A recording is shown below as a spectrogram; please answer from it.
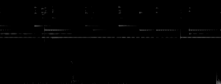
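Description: Faint tinkling chimes: a run of light strikes with high ringing notes, laid over the picture as an edited-in sound effect. The room's background hiss cuts out about a second in while the chimes carry on.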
